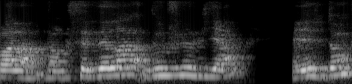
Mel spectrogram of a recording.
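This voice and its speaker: At a fairly slow pace, a woman talks in a high voice. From Slovakia. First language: Slovak (speaking French). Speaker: vision coach. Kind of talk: interview.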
